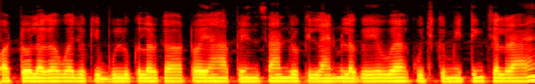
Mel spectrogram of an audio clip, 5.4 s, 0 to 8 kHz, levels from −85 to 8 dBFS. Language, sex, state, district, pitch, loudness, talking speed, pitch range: Hindi, male, Odisha, Khordha, 115 Hz, -16 LUFS, 315 wpm, 115-120 Hz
